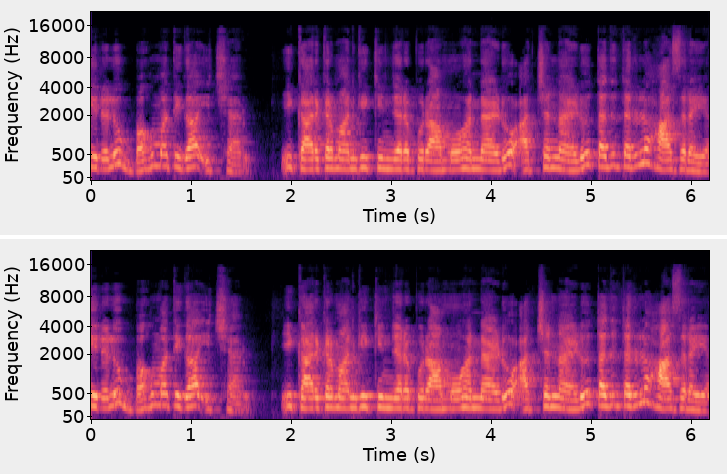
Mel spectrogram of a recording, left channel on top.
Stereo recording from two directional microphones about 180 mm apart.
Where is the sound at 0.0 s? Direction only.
35° left (ahead or behind).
